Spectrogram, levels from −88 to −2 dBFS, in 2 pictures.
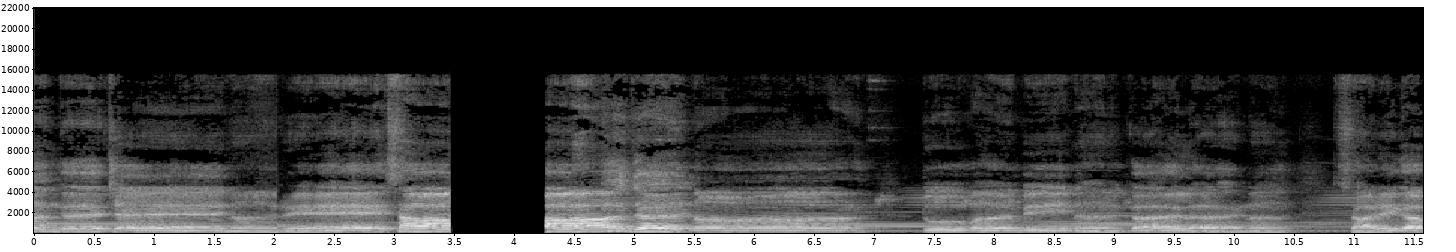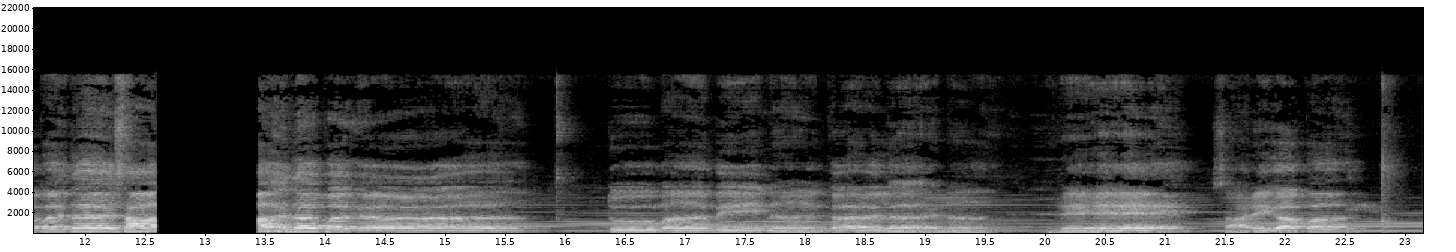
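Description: The audio has two stream reconnects. At 3.46 s the sound drops out for 0.74 s and returns at 4.47 s. At 12.59 s it goes silent for 0.79 s and resumes at 13.51 s. Each time the link failed, playback stalled, and a new decoder picked up partway through the stream. Both restarts land slightly behind where the sound stopped: 0.26 s earlier the first time, 0.13 s the second. This is the server resending recent audio, so a short stretch is heard twice.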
